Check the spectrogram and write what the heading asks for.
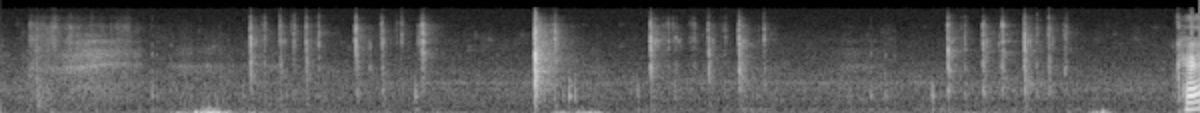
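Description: Typing on a computer keyboard: short bunches of key clicks with pauses between them, and a few dull low thumps among them.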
